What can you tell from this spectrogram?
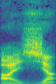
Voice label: voiced palatal fricative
